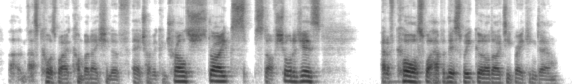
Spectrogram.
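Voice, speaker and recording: Against a quiet background, a man speaks at a moderate pace in a fairly high voice with ordinary pitch variation. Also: big swings in loudness. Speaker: webinar host, client director. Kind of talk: business webinar presentation. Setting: online webinar over home broadband. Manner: hesitant, many fillers (um, uh).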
